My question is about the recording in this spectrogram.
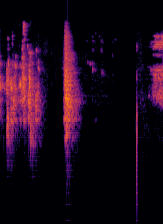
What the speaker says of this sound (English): I'm taking my brush, bringing it into the water, and actually putting a little water there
